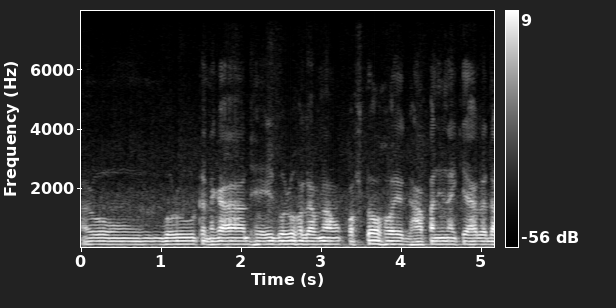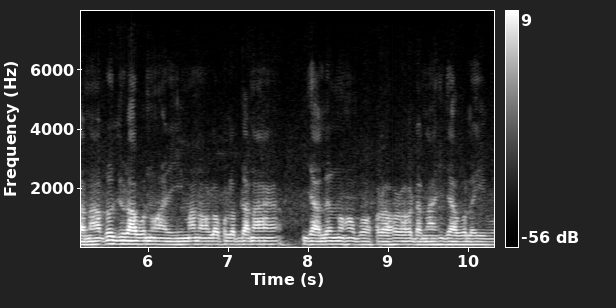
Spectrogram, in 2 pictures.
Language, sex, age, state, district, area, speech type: Assamese, male, 45-60, Assam, Golaghat, rural, spontaneous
